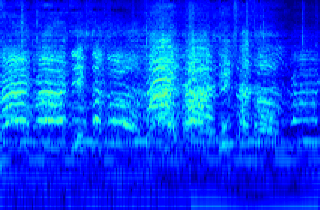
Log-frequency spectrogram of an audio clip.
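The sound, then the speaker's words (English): A large crowd of demonstrators chants "Death to the dictator" in unison in the streets of Tehran, Iran, loud rhythmic shouting rising and falling in repeated waves, with a steady low rumble underneath in the second half. “In the capital, Tehran, demonstrators chanted, Death to the dictator.”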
